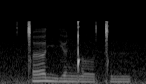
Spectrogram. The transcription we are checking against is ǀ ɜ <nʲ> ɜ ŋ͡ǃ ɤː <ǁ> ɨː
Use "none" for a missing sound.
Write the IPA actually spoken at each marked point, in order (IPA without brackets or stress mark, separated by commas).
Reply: nʲ, ǀ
